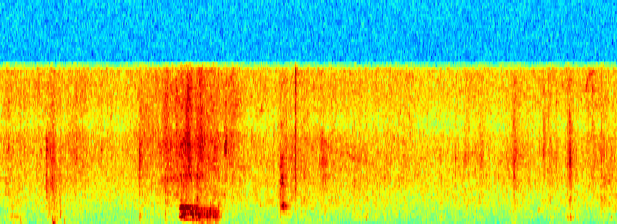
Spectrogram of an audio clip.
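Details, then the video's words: Baby kittens making cute noises: one brief, wavering high mew about two seconds in. The rest is quiet apart from a few faint clicks and a steady low hum. "Baby Kittens Making Cute Noises"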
